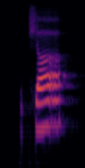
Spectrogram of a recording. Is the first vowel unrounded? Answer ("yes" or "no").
yes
